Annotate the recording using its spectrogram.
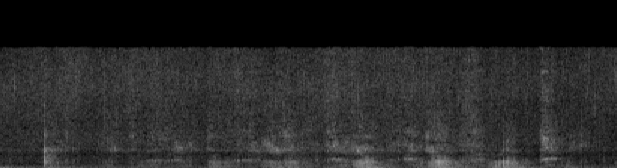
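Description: Minced garlic sizzling in melted butter in a pan as a metal spoon stirs it, with a couple of sharp clicks of the spoon against the pan near the start. Intermittent low, voice-like pitched sounds come through the sizzle in the middle.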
